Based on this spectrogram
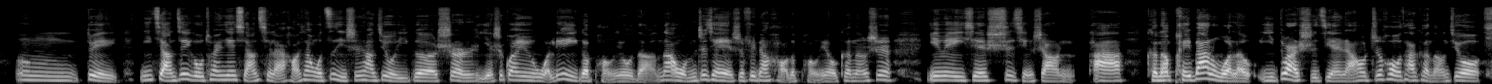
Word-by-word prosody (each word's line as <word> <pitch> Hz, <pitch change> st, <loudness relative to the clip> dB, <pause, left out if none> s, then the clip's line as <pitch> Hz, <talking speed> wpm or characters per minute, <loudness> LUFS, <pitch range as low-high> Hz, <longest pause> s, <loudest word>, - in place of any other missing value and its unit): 嗯， 190 Hz, -4 st, -5 dB
对， 165 Hz, -10 st, +1 dB, 0.2 s
你 205 Hz, +2 st, -6 dB
讲 175 Hz, -4 st, +4 dB
这 245 Hz, +2 st, +1 dB
个 195 Hz, -, +1 dB
我 -, -, +1 dB
突 185 Hz, -, -6 dB
然 210 Hz, 0 st, -1 dB
间 215 Hz, 0 st, +1 dB
想 210 Hz, -5 st, 0 dB
起 205 Hz, -, -4 dB
来， -, -, 0 dB
好 -, -, -2 dB
像 215 Hz, -2 st, -1 dB
我 180 Hz, -, +1 dB
自 235 Hz, +7 st, -4 dB
己 180 Hz, -, -3 dB
身 200 Hz, +4 st, -5 dB
上 190 Hz, -3 st, -1 dB
就 195 Hz, +2 st, -3 dB
有 165 Hz, -, 0 dB
一 145 Hz, 0 st, -6 dB
个 165 Hz, -2 st, +3 dB
事 190 Hz, +4 st, -3 dB
儿， 155 Hz, -3 st, +1 dB
也 140 Hz, -, -2 dB
是 210 Hz, -, -6 dB
关 205 Hz, -3 st, 0 dB
于 190 Hz, -, -2 dB
我 170 Hz, -2 st, -1 dB
另 245 Hz, +2 st, -2 dB
一 195 Hz, -, -2 dB
个 165 Hz, -, +4 dB
朋 -, -, -7 dB
友 140 Hz, -1 st, -2 dB
的。 -, -, -4 dB
那， 205 Hz, -2 st, +2 dB
我 170 Hz, -3 st, +3 dB
们 165 Hz, -, -5 dB
之 220 Hz, -, -2 dB
前 210 Hz, -4 st, +1 dB
也 170 Hz, -3 st, +4 dB
是 175 Hz, +3 st, -5 dB
非 195 Hz, +3 st, -1 dB
常 185 Hz, -1 st, -1 dB
好 -, -, -4 dB
的 -, -, -4 dB
朋 -, -, -8 dB
友， 140 Hz, -2 st, -1 dB
可 170 Hz, +3 st, -5 dB
能 165 Hz, 0 st, -4 dB
是 200 Hz, +1 st, -3 dB, 0.3 s
因 195 Hz, 0 st, 0 dB
为 195 Hz, -1 st, 0 dB
一 185 Hz, -, -2 dB
些 185 Hz, 0 st, 0 dB
事 195 Hz, +2 st, -4 dB
情 170 Hz, -5 st, -6 dB
上， 150 Hz, -2 st, 0 dB, 0.3 s
她 175 Hz, 0 st, +4 dB, 0.2 s
可 190 Hz, -, +3 dB
能 195 Hz, +1 st, +5 dB
陪 195 Hz, 0 st, +1 dB
伴 260 Hz, +5 st, +7 dB
了 230 Hz, -, +4 dB
我 165 Hz, -4 st, +6 dB
了 -, -, +1 dB
一 175 Hz, +1 st, -6 dB
段 255 Hz, +2 st, +6 dB
儿 180 Hz, -, +5 dB
时 160 Hz, -4 st, -6 dB
间， 155 Hz, -2 st, -2 dB
然 -, -, +1 dB
后 190 Hz, +1 st, 0 dB
之 210 Hz, +4 st, -3 dB
后 225 Hz, -3 st, +2 dB
她 180 Hz, -2 st, -1 dB
可 190 Hz, -, -4 dB
能 -, -, -6 dB
就 170 Hz, -3 st, +3 dB
185 Hz, 325 characters per minute, -19 LUFS, 170-200 Hz, 0.3 s, 伴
